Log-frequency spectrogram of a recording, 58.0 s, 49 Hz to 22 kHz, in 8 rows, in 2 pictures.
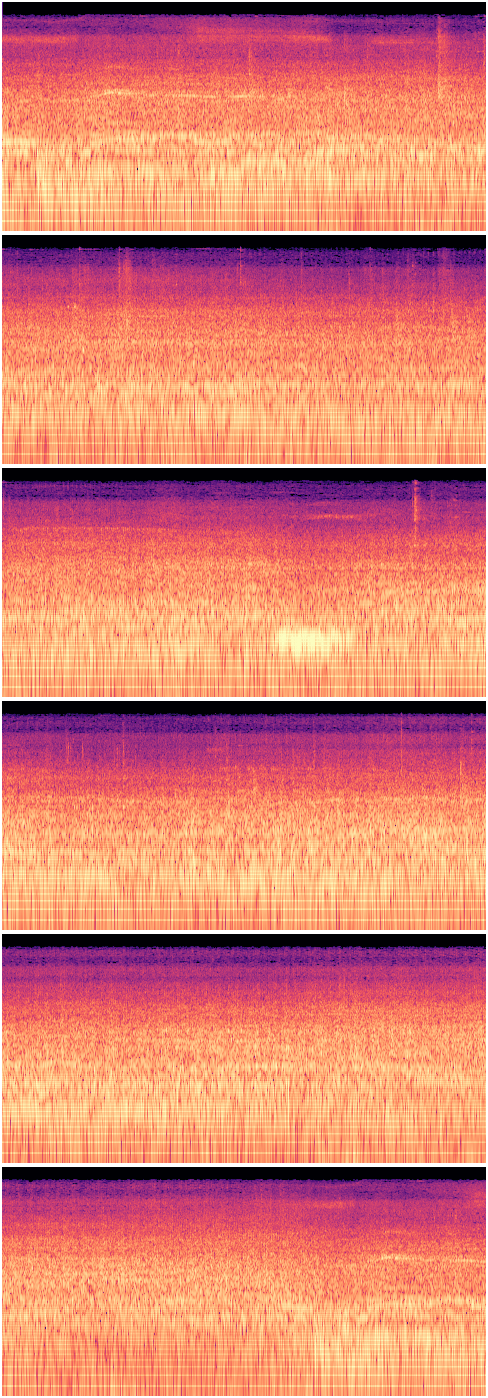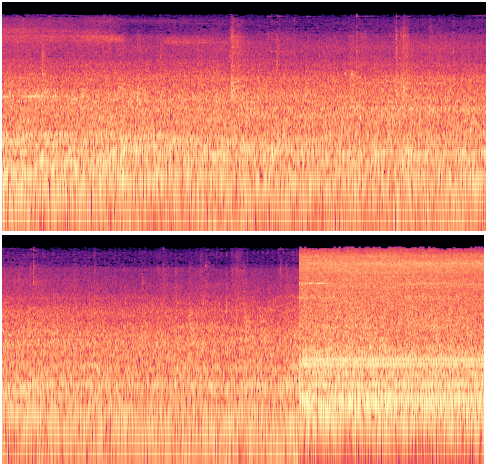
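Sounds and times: diesel truck engine driving past: 14.5 - 41.9.

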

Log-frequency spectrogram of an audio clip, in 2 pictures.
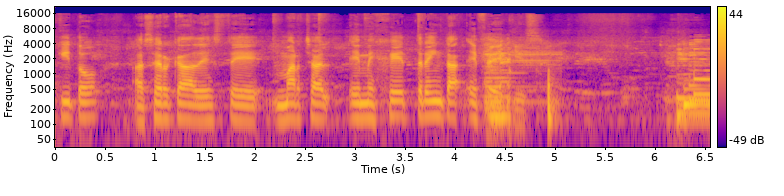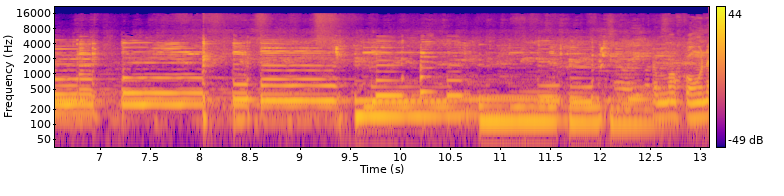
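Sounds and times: electric guitar chords: 4.3 - 5.1, 6.1 - 13.0.

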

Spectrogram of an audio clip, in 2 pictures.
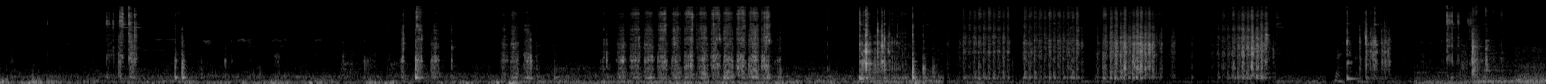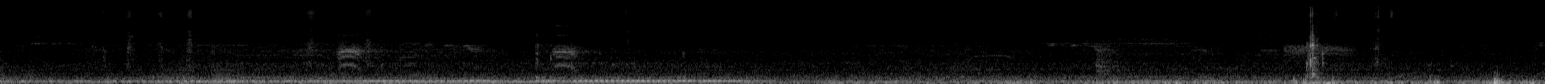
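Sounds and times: hacksaw sawing plastic pipe: 6.0 - 7.9, 9.5 - 12.8.

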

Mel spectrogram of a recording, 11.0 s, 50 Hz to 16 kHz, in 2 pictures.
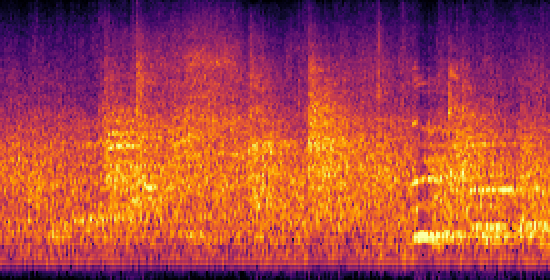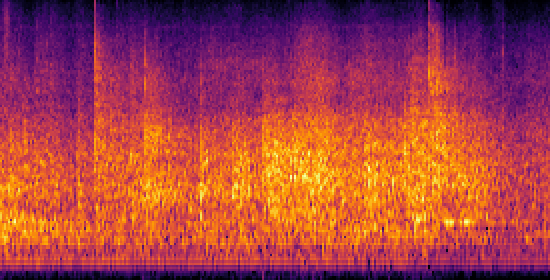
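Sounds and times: ice rink crowd din: 0.0 - 11.0
steady low hum: 0.0 - 11.0
stick and puck hitting boards: 2.5 - 3.6, 4.4 - 10.4.

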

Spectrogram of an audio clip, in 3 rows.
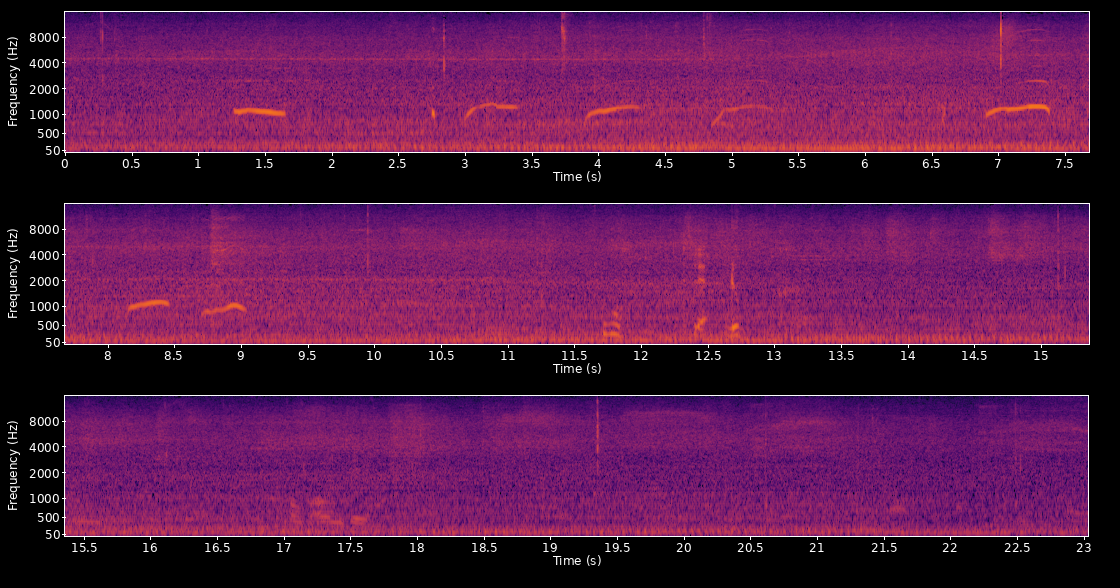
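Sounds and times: macaque coo calls: 1.2 - 1.8, 2.7 - 5.4, 6.9 - 9.2.

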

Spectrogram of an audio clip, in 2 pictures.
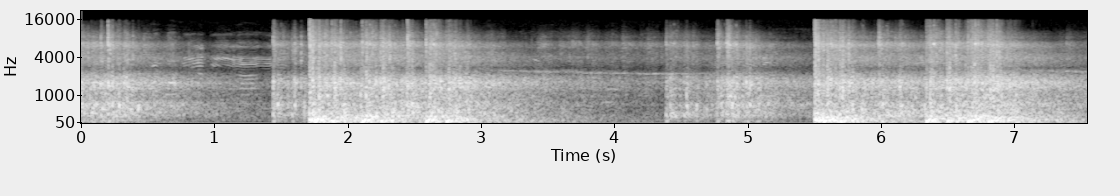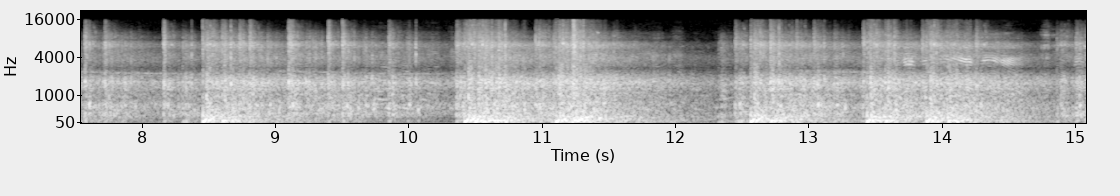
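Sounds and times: firecrackers exploding: 0.0 - 15.0
heavy booms: 1.4 - 15.0.

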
